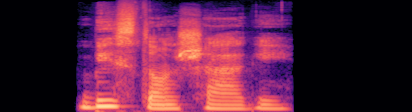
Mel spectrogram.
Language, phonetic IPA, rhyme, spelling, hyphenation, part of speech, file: Hungarian, [ˈbistonʃaːɡi], -ɡi, biztonsági, biz‧ton‧sá‧gi, adjective, Hu-biztonsági.ogg
- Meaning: of or relating to safety, security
